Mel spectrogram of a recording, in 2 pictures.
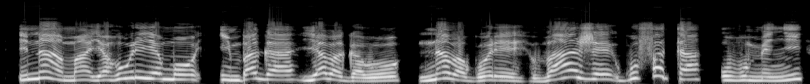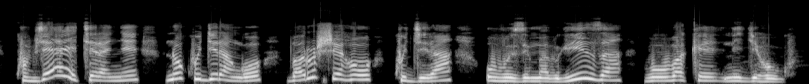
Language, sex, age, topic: Kinyarwanda, male, 18-24, health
